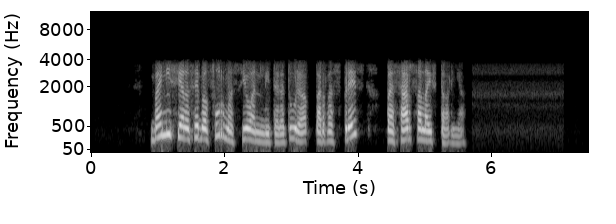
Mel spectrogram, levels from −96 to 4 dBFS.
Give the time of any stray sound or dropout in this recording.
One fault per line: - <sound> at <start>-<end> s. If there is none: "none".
none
